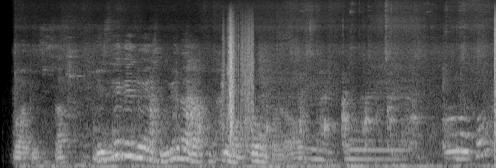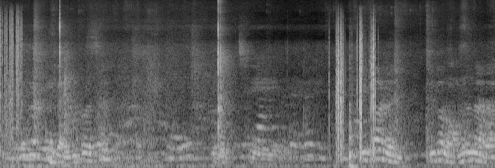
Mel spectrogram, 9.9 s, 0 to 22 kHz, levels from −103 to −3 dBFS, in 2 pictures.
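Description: A worn cable, connector or control being moved is the likely cause of cable scratch noise, where the contact resistance jumps around and injects dense, irregular bursts into the signal. It happens three times: from 2.22 to 2.54 s and from 4.94 to 5.18 s, each roughly 5 dB above the sound, then from 8.24 to 8.76 s, louder at about 10 dB above it. Each burst is a brief rough scratching or rustling laid over the audio.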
